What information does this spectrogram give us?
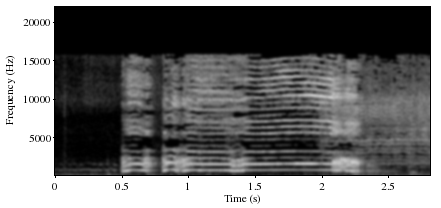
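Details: Rooster crowing on a farm: a loud, harmonic-rich cock-a-doodle-doo of about two seconds, opening with two short choppy syllables, then a long level sustained note, ending in a brief rougher burst; faint low rumble behind.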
